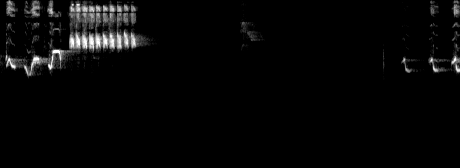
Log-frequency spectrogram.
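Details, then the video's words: Mangrove whistler singing a melodious, varied song: looping whistled notes followed by a fast rattling trill of about ten notes, then silence and a few clear slurred whistles near the end. "the sound of the mangrove whistler chirping is melodious and varied"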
